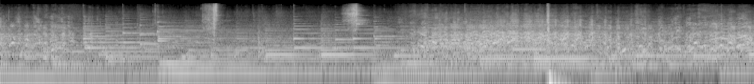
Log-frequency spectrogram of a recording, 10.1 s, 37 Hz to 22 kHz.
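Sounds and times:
group laughing: 0:00.0 - 0:01.3, 0:05.3 - 0:10.0
light music: 0:00.0 - 0:10.0.

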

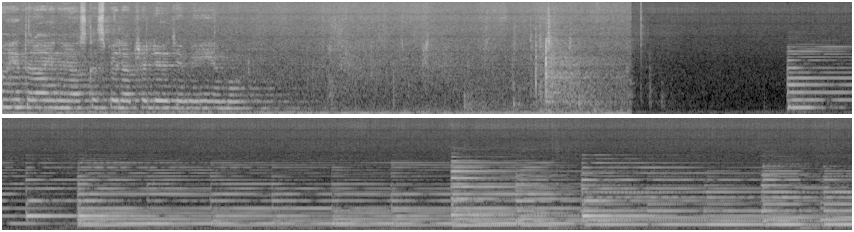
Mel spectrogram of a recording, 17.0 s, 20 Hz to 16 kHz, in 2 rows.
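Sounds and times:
footsteps and shuffling: 0:02.9 - 0:06.8
knocks: 0:05.3 - 0:06.1
grand piano playing slow chords: 0:07.8 - 0:17.0.

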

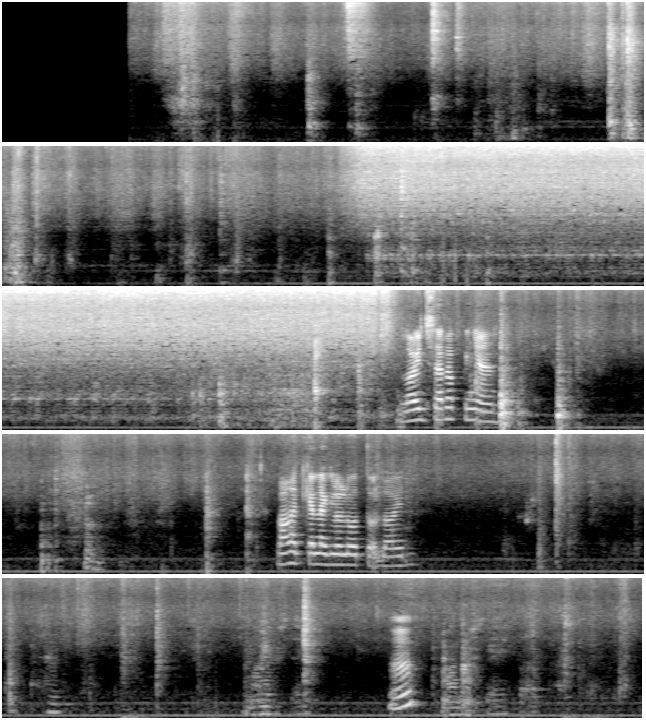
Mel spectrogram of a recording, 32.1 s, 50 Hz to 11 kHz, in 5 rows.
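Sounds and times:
food sizzling in a frying pan: 0:09.6 - 0:16.8.

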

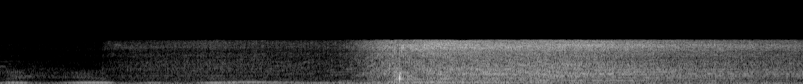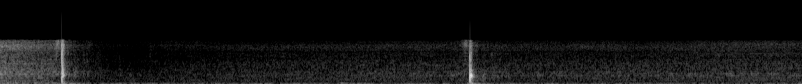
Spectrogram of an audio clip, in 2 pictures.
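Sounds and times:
snake hissing: 0:00.6 - 0:08.9, 0:09.6 - 0:16.0.

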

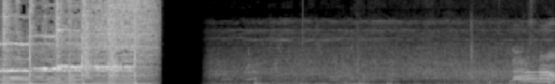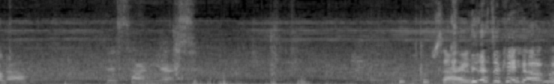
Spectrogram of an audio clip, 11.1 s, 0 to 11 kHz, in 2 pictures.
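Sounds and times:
wind buffeting microphone: 0:02.0 - 0:11.0.

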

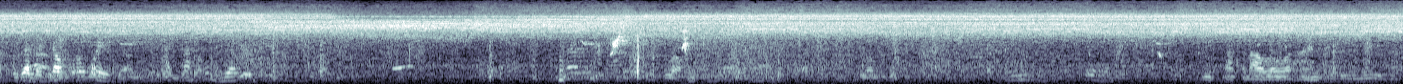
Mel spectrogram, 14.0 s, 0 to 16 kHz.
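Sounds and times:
insects hissing in trees: 0:00.0 - 0:14.0.

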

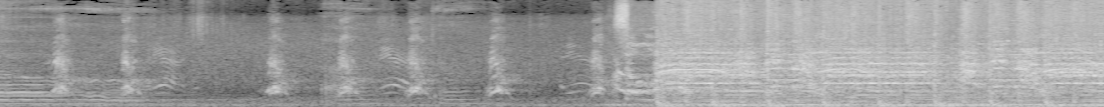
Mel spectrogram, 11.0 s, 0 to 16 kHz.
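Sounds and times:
faint song playing: 0:00.0 - 0:11.0
dog yipping: 0:02.7 - 0:05.2, 0:05.9 - 0:06.3.

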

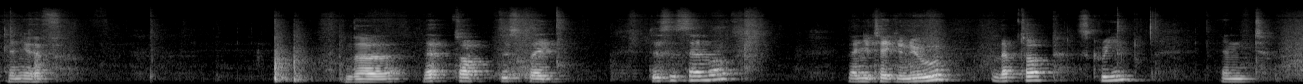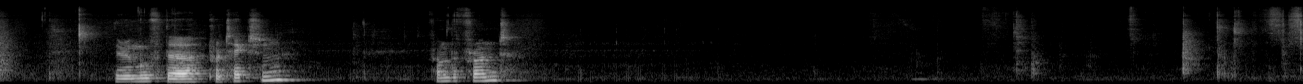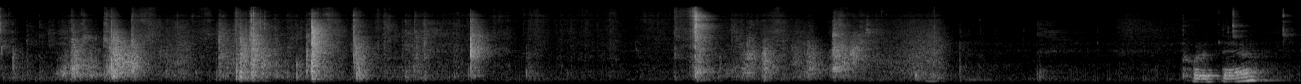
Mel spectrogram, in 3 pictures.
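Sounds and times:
plastic film peeling off: 0:25.2 - 0:35.5.

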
